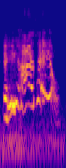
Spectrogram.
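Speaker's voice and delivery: telling off the company about the stoned driver; mad outburst. Retold or imitated. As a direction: belt it out in outrage. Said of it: "I was so mad that I said".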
